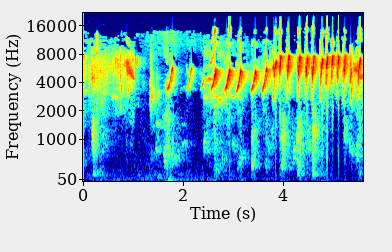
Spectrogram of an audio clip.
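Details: Song of a male seven-colour sunbird, played as a trapping lure: soft twitter at first, then isolated sharp chips, building into a fast, high, ringing trill of quick upswept notes that runs to the end.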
